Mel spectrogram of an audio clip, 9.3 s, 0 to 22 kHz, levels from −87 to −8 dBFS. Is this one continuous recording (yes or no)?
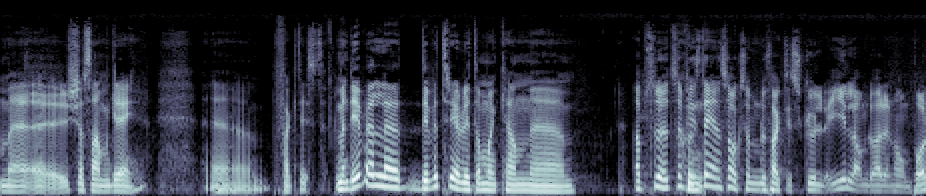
yes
